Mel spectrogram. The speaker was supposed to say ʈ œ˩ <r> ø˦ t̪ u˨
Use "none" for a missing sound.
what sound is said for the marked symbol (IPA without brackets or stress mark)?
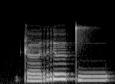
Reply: r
